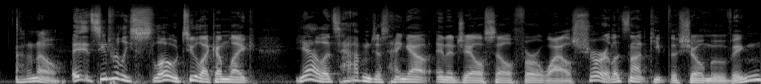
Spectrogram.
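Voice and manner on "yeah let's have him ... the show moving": ordinary talk, nothing marked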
